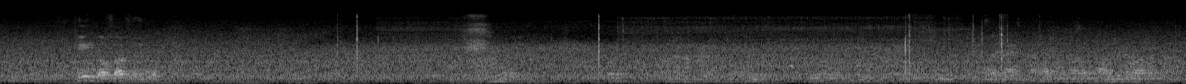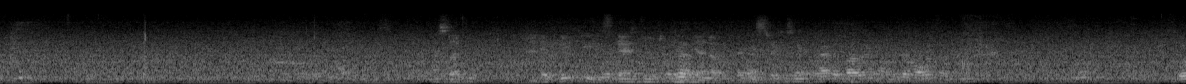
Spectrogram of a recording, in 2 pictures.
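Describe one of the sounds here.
An elderly man reads aloud softly and calmly, close by.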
